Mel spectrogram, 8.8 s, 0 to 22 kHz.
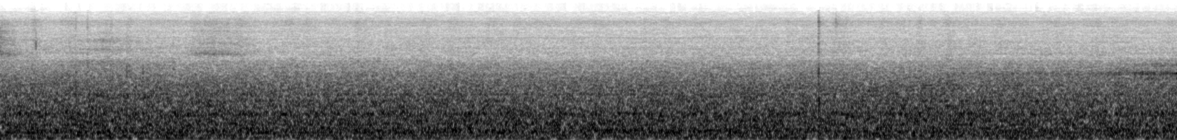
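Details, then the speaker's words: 1951 Stromberg Carlson C1 tube clock radio with its original filter cap, first power-up before recapping: a steady low hum under constant hiss, present even with the volume down. A microphonic heater-to-cathode short in a tube is suspected, not the filter cap. "that almost sounds like a heater to cathodes short or something to you yep we got a microphonic Peter to cathode short I believe"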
